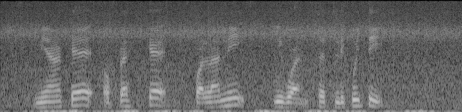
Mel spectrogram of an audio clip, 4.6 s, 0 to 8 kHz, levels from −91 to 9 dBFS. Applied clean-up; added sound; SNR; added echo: none; Boiling + Rain; 6 dB; none.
